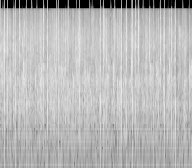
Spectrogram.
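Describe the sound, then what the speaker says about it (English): At a school board of education meeting, the audience claps for student athletes in a brisk, busy burst of overlapping hand claps, close and fairly loud throughout. "Once again, a round of applause for all of our student athletes."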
